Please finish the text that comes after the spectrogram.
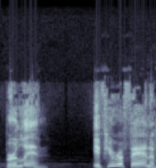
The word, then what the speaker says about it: Berlin: the name Berlin pronounced Berlin with emphasis on the first syllable derives from a contraction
